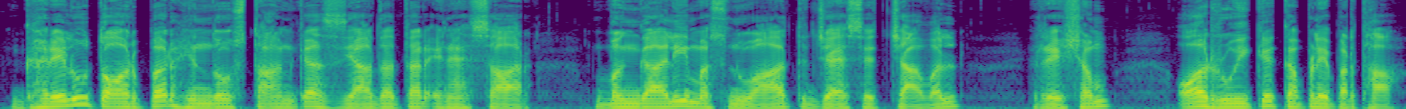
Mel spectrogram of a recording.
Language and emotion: Urdu, neutral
